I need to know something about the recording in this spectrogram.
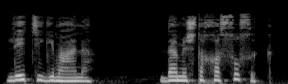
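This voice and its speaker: A woman with an Egyptian accent voicing a calm male scientist who dismisses concerns. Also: on the low side, a little fast, no echo, clean studio sound, close to an everyday voice. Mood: dismissive. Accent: Egyptian Arabic.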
